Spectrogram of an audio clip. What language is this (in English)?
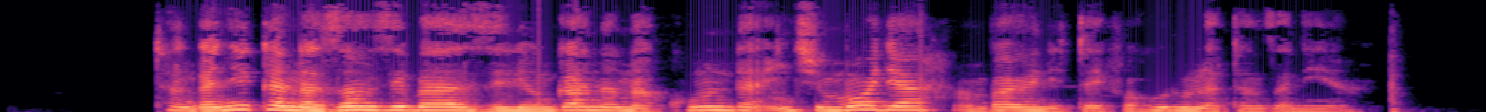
Swahili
